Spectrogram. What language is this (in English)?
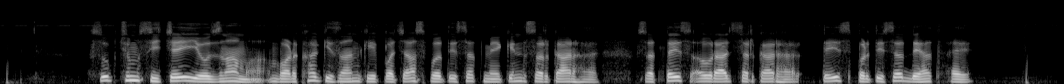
Chhattisgarhi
